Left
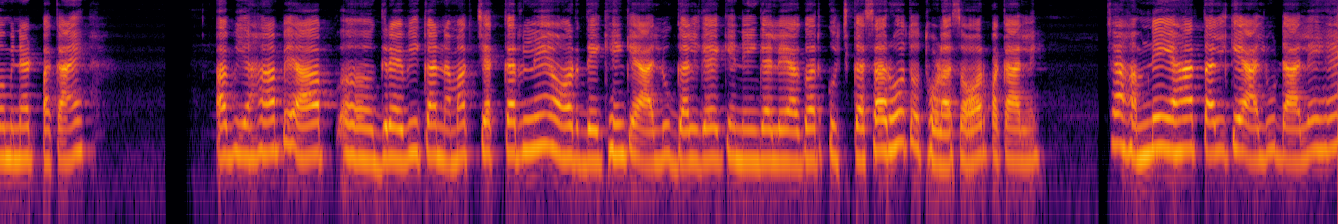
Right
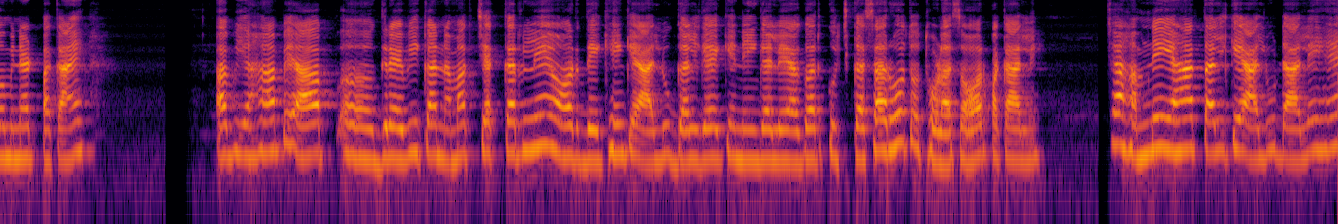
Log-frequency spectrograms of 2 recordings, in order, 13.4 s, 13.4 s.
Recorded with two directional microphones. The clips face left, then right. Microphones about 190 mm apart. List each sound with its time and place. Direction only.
0.0 s a woman's voice: 40° left (ahead or behind)
2.1 s a woman's voice: 40° left (ahead or behind)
